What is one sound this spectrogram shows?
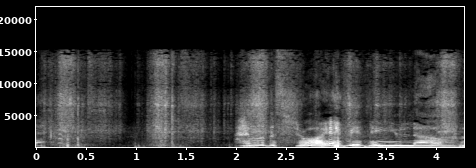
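Furry fabric brushes and rustles against the microphone.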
